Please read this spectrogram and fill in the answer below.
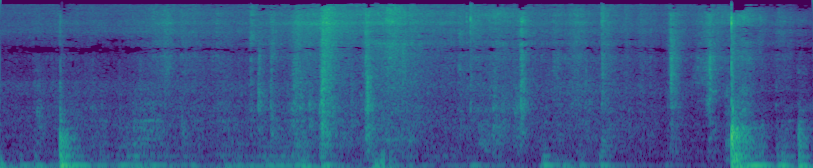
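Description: Paper pages of a picture book being turned and handled: soft rustles and several scattered light knocks.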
